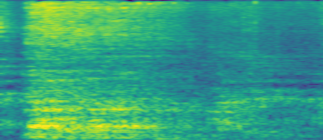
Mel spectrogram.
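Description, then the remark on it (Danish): Young tiger siblings snarl and growl at each other over their food, one reacting to its sister coming too close: a rough, sustained rumbling snarl that swells quickly and rolls on continuously, loud, with no talking. “Jeg kan høre, de øh, ligger og snærer hinanden, fordi de vil altså have deres foder i fred.”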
